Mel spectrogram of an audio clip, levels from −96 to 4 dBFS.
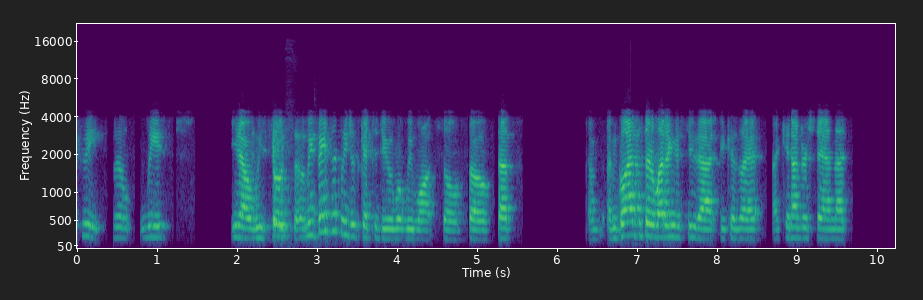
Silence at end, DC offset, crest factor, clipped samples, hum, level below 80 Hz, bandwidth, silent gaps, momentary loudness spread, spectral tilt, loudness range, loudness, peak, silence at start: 0.6 s; under 0.1%; 20 dB; under 0.1%; none; -82 dBFS; 4.7 kHz; 0.38-0.45 s, 0.73-0.79 s, 1.48-1.93 s, 5.58-6.36 s, 8.62-8.70 s; 16 LU; 0 dB/octave; 4 LU; -25 LUFS; -6 dBFS; 0.05 s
